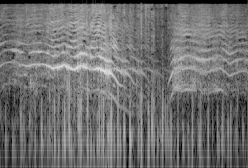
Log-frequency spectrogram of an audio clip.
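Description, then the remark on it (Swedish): Rapid, steady hoofbeats of horses galloping as bandits ride away, with a queen's loud, wavering scream rising over them and echoing over the plain, then a second shorter cry as the hooves keep pounding. “Stråtrövaren Heidi och banditerna red iväg och drottningens skrik ekade över slätten.”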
